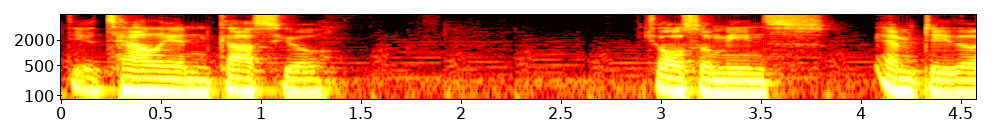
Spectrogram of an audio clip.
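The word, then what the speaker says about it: Cassio: Casio like the calculator? Yeah. Pronounced the same but with one s.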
